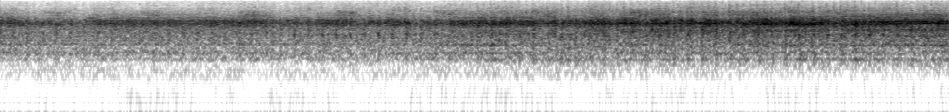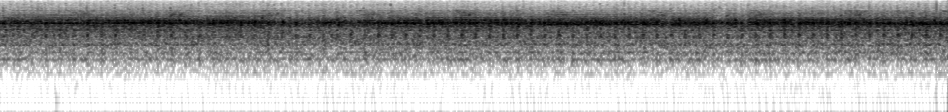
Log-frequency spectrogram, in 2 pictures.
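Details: Renault Clio: dry, raspy metallic rattle over idle in neutral and while driving, rising with road speed, gone when stopped with clutch pressed but persists if moving with clutch in; neutral gear rattle, gearbox or clutch suspected, cause unconfirmed.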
